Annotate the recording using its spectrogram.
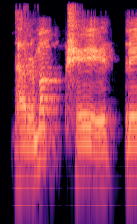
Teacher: यह दोनों ही क्ष और त्र दोनों ही गुरु हैं। इसलिए इनके उच्चारण में ज्यादा समय लग रहा है। और ध और म इनके उच्चारण में कम समय लग रहा है। · और ध और म इनके उच्चारण में कम समय लग रहा है। दोनों लघु है।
